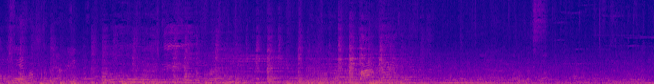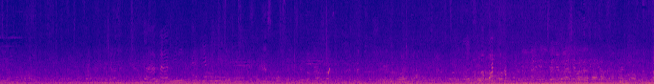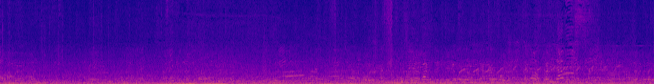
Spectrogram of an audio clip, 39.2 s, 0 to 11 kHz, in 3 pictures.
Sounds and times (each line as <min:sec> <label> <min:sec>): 0:00.0 tránsito 0:08.8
